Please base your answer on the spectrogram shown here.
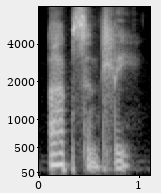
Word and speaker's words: absently: An example would be absently. Here the stress is on the first syllable, absently.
